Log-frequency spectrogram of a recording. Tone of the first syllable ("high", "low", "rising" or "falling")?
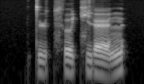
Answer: low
